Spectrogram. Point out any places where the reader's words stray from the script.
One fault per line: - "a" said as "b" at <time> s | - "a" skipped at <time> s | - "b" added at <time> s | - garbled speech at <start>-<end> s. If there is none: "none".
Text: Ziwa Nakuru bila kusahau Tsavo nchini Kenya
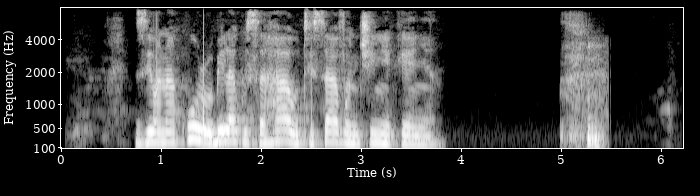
none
